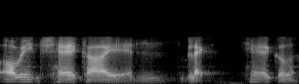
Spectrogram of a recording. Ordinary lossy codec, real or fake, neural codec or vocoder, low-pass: none; fake; codec, 24 kHz, 0.9 kbps, WavTokenizer, medium speech release version 1; 3.6 kHz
